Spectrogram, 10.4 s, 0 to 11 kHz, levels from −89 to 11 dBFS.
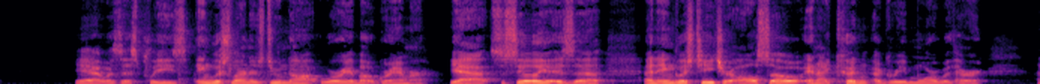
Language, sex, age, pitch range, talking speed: English, male, 30-49, 105-150 Hz, 160 wpm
